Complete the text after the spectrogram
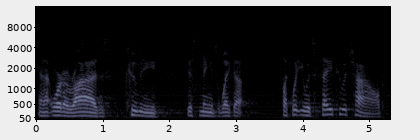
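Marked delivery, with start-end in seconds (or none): none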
